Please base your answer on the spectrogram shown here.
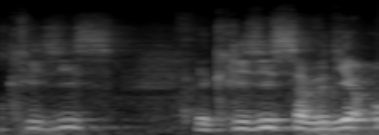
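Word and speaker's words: κρίσις: l'étymologie de ce mot en grec crise ça se prononce krisis les krisis ça veut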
